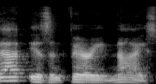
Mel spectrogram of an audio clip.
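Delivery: slow, measured smart speaker assistant voice. Retelling a voice assistant answering a whispered insult: imitating Alexa. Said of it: "you hear Alexa pop up and she's like".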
